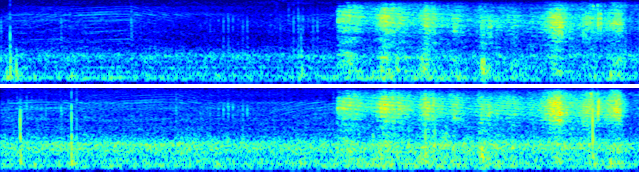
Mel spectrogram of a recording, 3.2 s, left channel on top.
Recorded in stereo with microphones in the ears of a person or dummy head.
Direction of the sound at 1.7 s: 5° right (ahead or behind).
